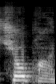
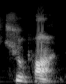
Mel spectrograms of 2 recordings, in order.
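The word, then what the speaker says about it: Choopan: honei and by the way I heard it's chopan not chupan is that do you know if that's true it's chupan it is chupan yes ch o o p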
